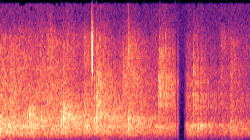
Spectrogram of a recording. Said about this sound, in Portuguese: Então, queria que você ficasse sobre seus pés. Queria que você aplaudisse ao Senhor, né?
